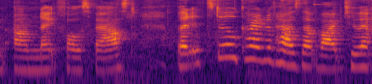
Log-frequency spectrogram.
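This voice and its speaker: A woman talks at a medium pace while background noise is clearly noticeable. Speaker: book reviewer. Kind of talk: casual talk to camera.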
